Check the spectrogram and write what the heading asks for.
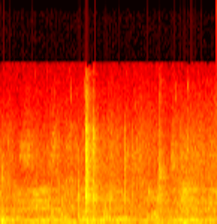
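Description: Many people talking at once: a steady murmur of overlapping chatter from a seated audience, with a single sharp click just under a second in.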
